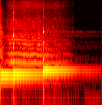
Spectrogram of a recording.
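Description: Buzzy electronic tone from a logo jingle, held and stepping up in pitch twice before fading out.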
